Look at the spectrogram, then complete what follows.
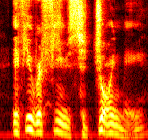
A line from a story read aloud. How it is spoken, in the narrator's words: Jude Law growled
